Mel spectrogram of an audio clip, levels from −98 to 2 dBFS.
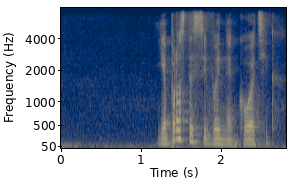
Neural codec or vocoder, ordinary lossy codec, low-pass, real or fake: codec, 24 kHz, 0.9 kbps, WavTokenizer, medium speech release version 2; none; 7.2 kHz; fake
